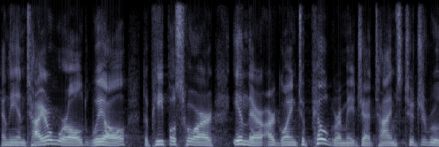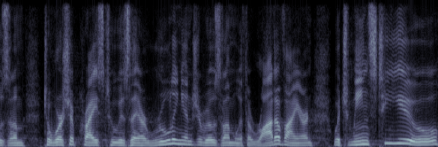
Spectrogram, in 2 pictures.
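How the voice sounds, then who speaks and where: This man's fairly high pitch shows ordinary variation. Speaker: pastor. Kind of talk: Bible study lecture. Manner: fast.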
